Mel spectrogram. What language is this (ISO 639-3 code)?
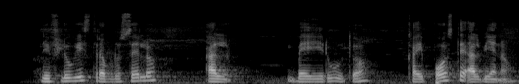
epo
